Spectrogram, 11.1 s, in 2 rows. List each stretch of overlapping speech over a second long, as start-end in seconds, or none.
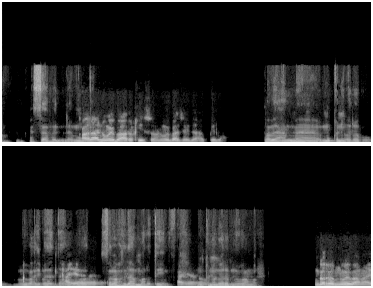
none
